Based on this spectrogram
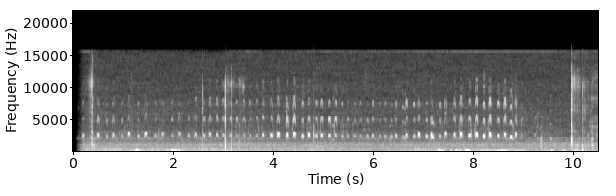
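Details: Three Eurasian oystercatchers give a piping call on 16 June 2016: a fast, steady run of shrill, piercing piping notes for about nine seconds, over a low rumble of wind.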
